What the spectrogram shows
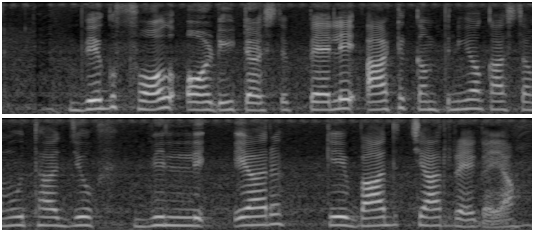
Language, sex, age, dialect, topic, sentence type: Hindi, female, 25-30, Kanauji Braj Bhasha, banking, statement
